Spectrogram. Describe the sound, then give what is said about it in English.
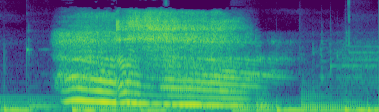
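A deep breath let out as a long, loud, voiced sigh, its pitch sliding slowly downward for about a second and a half before fading, with no talking. “Should we do another deep breath? Yes, definitely. Let it out.”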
